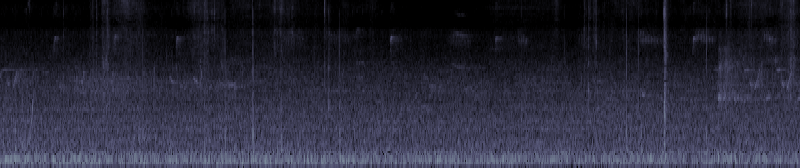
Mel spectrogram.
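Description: Steady low outdoor background hum with a few faint bird chirps near the end and a single sharp click about eight seconds in.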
